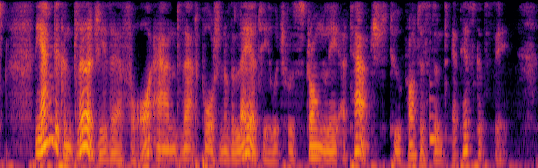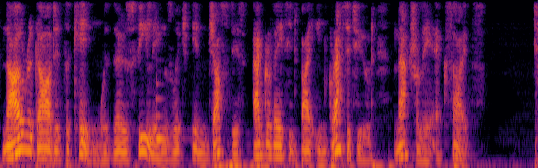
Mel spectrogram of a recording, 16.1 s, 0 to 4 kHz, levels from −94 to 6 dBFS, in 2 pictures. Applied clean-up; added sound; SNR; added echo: none; Bowed string instrument; 14 dB; reverberation time 0.2 s.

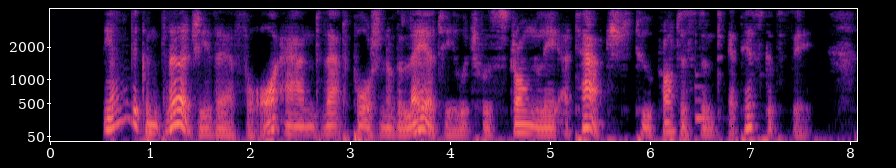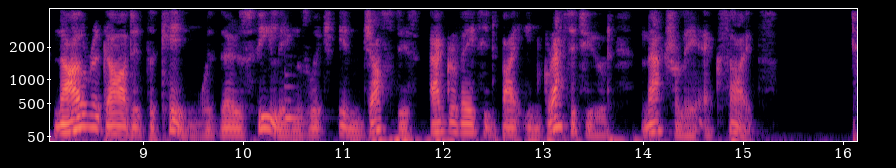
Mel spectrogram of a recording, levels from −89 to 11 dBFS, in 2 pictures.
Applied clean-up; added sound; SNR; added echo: neural mask model DeepFilterNet 3.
